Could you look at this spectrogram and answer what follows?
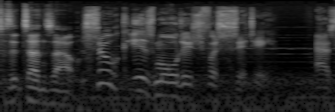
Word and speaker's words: souk: You know how you've been pronouncing it wrong for the last 10 minutes. Yeah, souk, souk, souk, souk.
